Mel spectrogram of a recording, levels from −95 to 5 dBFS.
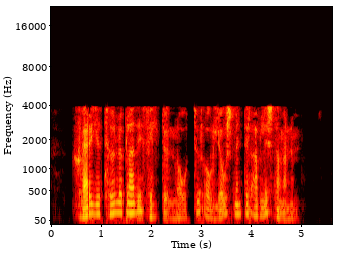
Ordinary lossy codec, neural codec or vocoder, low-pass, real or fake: AAC, 16 kbps; codec, 16 kHz, 8 kbps, FreqCodec, larger model; 7.2 kHz; fake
